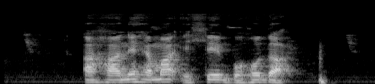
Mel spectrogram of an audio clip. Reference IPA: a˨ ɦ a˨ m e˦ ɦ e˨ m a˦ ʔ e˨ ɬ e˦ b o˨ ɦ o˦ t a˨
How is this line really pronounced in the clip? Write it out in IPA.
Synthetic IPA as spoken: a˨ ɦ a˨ n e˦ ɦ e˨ m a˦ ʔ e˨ ɬ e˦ b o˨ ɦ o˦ d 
